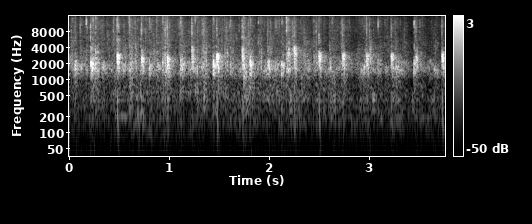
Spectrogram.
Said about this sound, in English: Yeah, I think the Lord deserves a clap for that.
